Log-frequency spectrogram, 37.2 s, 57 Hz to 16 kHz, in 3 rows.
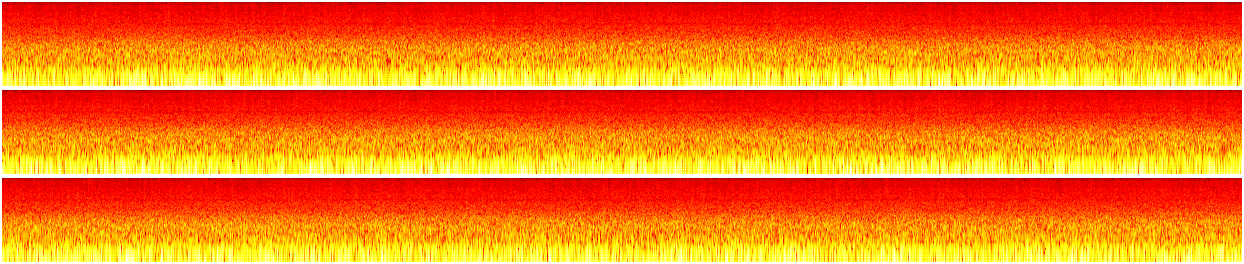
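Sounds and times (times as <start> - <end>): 
waterfall rushing: 0.0 - 37.1.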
